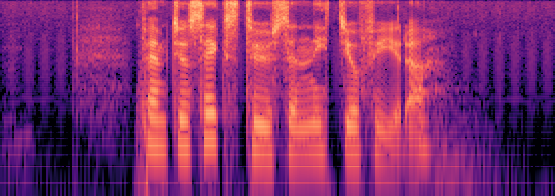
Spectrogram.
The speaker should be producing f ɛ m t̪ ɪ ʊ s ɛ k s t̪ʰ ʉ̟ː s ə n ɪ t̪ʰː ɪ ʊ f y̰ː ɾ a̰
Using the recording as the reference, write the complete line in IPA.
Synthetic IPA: f ɛ m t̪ ɪ ʊ s ɛ k s t̪ʰ ʉ̟ː s ə nː ɪ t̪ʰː ɪ ʊ f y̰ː ɾ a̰

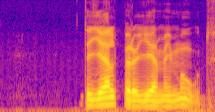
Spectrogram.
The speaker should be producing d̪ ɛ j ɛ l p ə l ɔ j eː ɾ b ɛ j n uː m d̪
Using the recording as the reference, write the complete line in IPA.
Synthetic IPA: d̪ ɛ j ɛ l p ə ɾ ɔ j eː ɾ m ɛ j m uː d̪

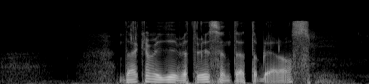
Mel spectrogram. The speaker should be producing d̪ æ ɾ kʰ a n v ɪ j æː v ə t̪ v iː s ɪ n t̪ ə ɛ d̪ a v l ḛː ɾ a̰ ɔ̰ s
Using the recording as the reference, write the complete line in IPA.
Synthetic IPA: d̪ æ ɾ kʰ a n v ɪ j iː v ə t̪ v iː s ɪ n t̪ ə ɛ t̪ a b l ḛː ɾ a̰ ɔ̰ s

